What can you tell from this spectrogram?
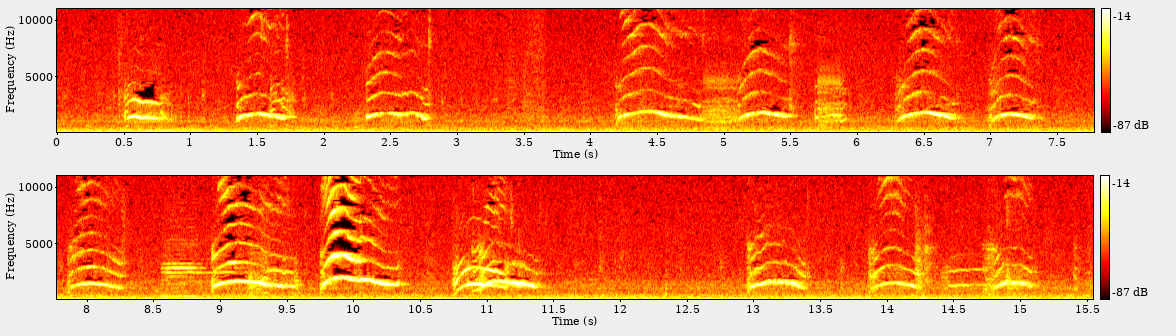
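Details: Kittens spending the day with their mother cat give a steady series of short, high, arched mews, about one each second, some louder and overlapping near the middle, over a low background hum.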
